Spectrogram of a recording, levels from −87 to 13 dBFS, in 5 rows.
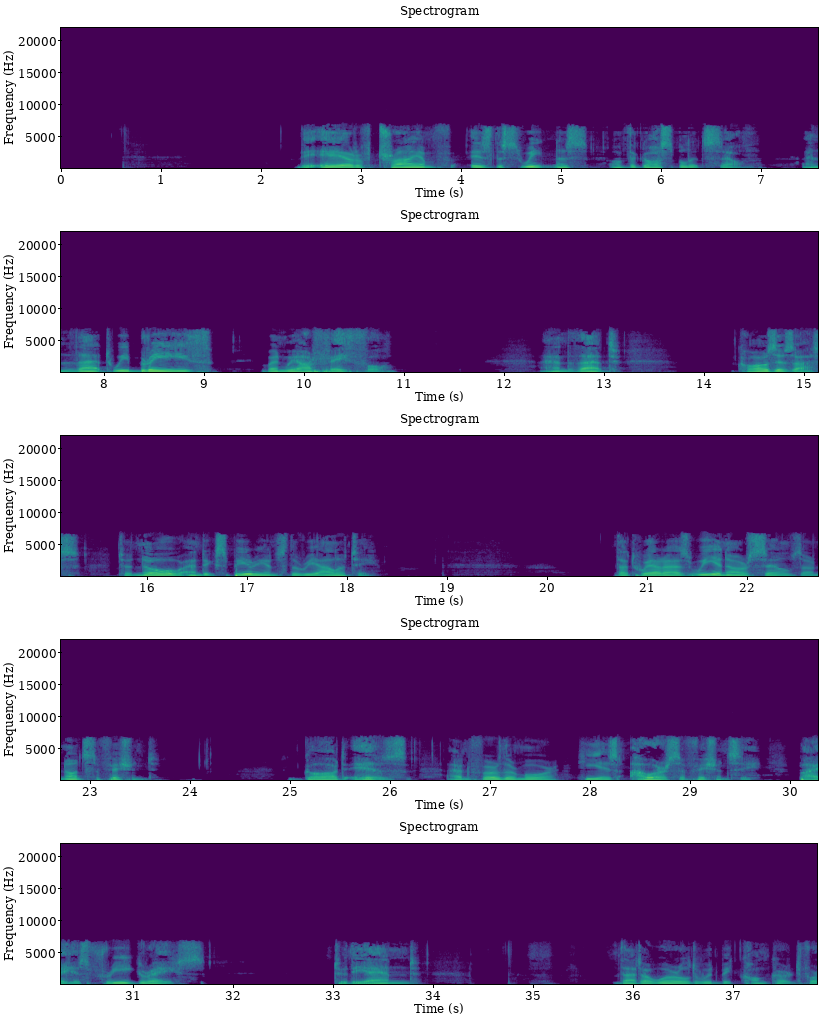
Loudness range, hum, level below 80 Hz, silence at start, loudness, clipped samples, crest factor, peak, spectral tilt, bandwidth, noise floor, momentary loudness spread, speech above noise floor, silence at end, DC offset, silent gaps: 8 LU; none; -60 dBFS; 2.35 s; -25 LUFS; under 0.1%; 22 dB; -4 dBFS; -6.5 dB/octave; 7.2 kHz; -85 dBFS; 16 LU; 61 dB; 0 s; under 0.1%; none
